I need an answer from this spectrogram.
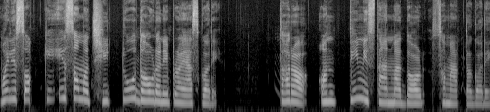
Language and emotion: Nepali, sad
